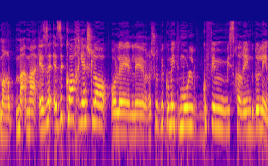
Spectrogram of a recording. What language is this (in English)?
Hebrew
